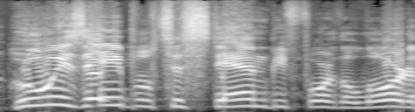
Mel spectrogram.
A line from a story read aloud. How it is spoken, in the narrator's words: The stubborn men of Beth Shemesh cried out exasperatedly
